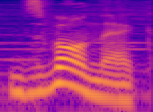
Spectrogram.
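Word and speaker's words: Zwonek: do you pronounce that zvonneck zvonneck zvonneck so their W was read as V so zonek all right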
